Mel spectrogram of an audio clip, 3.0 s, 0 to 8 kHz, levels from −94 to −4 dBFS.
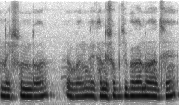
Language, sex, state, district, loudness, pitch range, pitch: Bengali, male, Tripura, Unakoti, -14 LUFS, 165-175 Hz, 170 Hz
